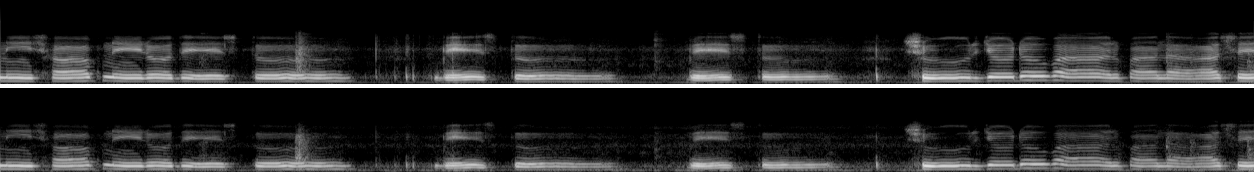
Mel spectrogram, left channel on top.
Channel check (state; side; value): normal; both; correlation 0.36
